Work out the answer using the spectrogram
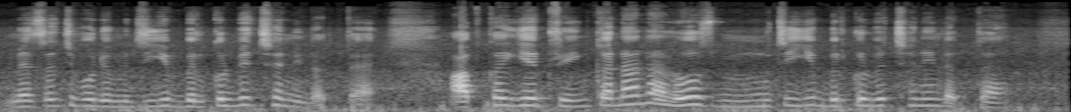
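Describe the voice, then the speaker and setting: A woman's voice: a little high, quick pace, dark tone, slight background noise, voice pushed up, lightly acted, low-quality recording. A woman voicing a young woman who pleads emotionally with her partner, repeating herself with rising insistence. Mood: upset pleading.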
